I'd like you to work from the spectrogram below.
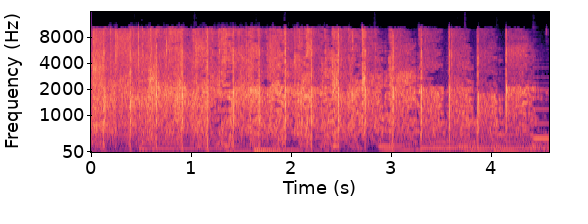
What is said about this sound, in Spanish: ¡Wow! ¡Epa! ¡Aplauso!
